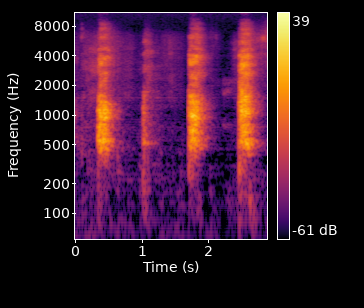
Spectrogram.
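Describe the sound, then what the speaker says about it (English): A dog barks four times in a loud, close, uneven series of sharp woofs indoors at home, with brief silences between barks. "Why are you barking?"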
